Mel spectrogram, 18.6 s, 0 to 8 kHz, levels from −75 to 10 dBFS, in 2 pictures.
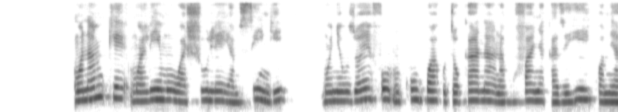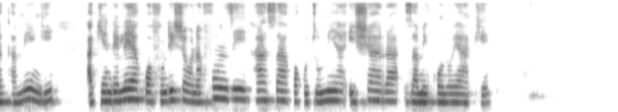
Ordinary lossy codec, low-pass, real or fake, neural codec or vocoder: MP3, 64 kbps; 7.2 kHz; fake; codec, 24 kHz, 3.1 kbps, DualCodec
